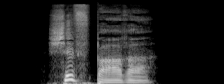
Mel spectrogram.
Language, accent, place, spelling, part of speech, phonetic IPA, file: German, Germany, Berlin, schiffbarer, adjective, [ˈʃɪfbaːʁɐ], De-schiffbarer.ogg
- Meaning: 1. comparative degree of schiffbar 2. inflection of schiffbar: strong/mixed nominative masculine singular 3. inflection of schiffbar: strong genitive/dative feminine singular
